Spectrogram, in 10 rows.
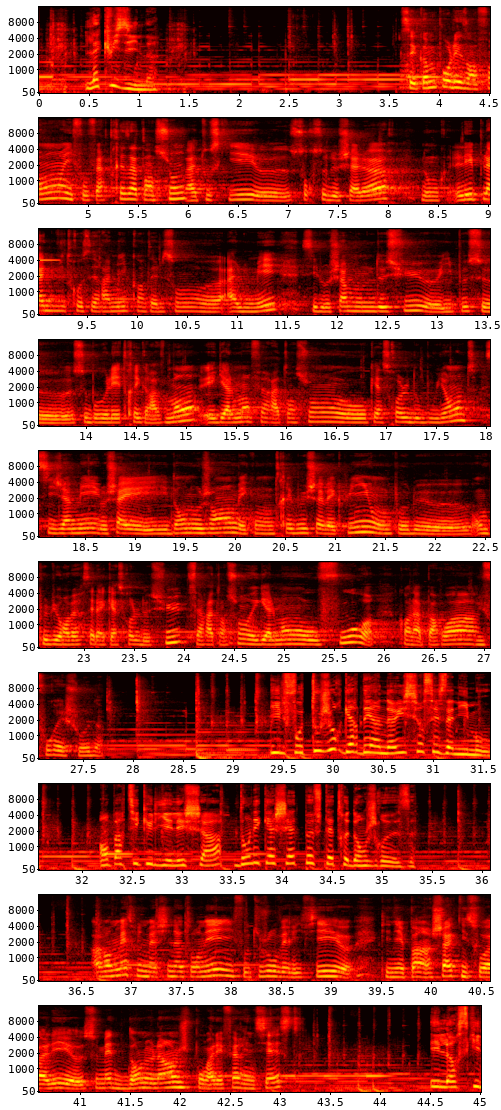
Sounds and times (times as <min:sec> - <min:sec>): Music: 0:00.0 - 0:45.0
Speech: 0:00.5 - 0:01.2, 0:29.4 - 0:31.6, 0:32.2 - 0:35.4, 0:36.6 - 0:43.2, 0:44.5 - 0:45.0.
